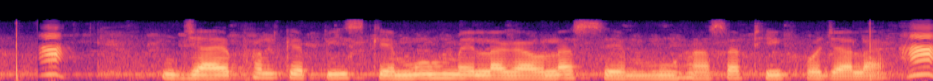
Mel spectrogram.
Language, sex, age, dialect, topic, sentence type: Bhojpuri, male, <18, Northern, agriculture, statement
